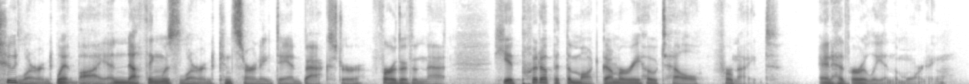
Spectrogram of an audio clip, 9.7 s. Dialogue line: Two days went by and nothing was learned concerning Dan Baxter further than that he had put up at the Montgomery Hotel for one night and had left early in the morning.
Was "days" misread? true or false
true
